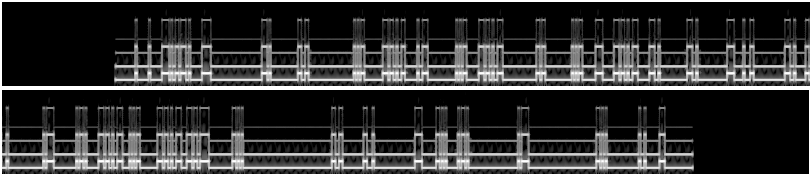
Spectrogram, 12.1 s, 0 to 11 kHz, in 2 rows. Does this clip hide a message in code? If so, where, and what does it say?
Yes: RTTY (75 baud, 850 Hz shift) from 0.8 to 11.2 s, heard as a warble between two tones, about 1300 Hz centre. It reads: THIS WAS ALSO ANNOUNCED AS A TRICORDER.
